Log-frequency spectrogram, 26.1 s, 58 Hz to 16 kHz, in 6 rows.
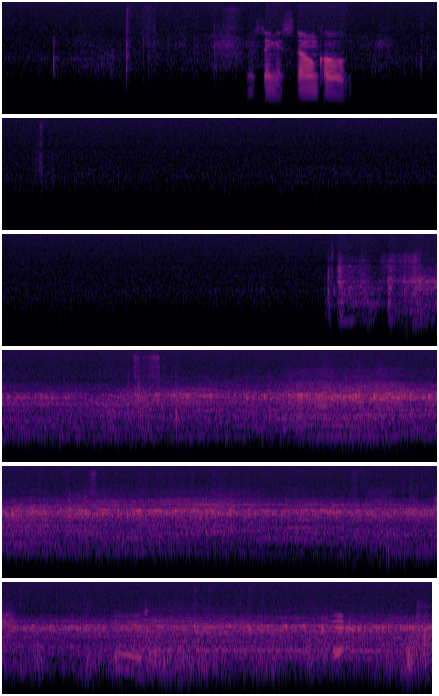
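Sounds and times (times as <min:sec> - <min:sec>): diesel engine cranking and starting: 0:11.9 - 0:26.0
diesel engine idling: 0:12.0 - 0:26.0.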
